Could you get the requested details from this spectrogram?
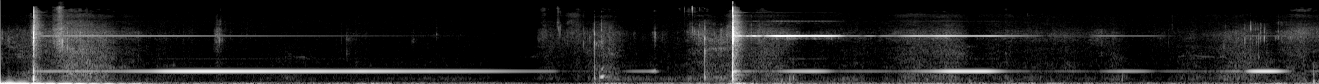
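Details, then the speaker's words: Simulated cranial nerve exam roleplay (ASMR): tuning fork struck twice, each a clear ringing tone slowly fading, placed by the ear for a Rinne-style test where the listener reports when the sound stops. "now close your eyes close your eyes and tell me which ear you hear it on okay now i'm going to hit it and you tell me when the noise stops in this ear first"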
